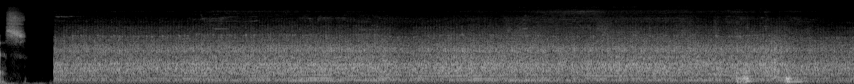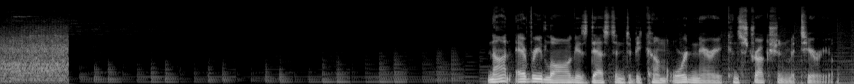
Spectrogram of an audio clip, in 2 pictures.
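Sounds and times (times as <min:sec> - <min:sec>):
heavy truck engine running: 0:00.6 - 0:09.2
road noise: 0:00.6 - 0:09.2.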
